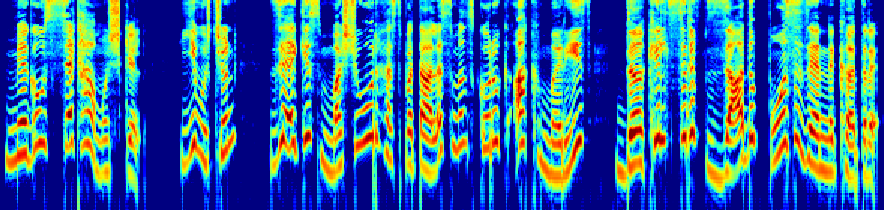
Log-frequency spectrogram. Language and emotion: Kashmiri, disgusted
